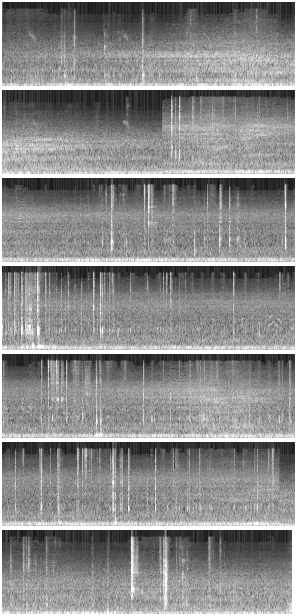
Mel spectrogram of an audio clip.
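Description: Intermittent plastic clicks and rattles from a car's AC control panel and its wiring connectors being handled in an opened dashboard, over a steady low hum that comes in about seven seconds in and stops near the end.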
